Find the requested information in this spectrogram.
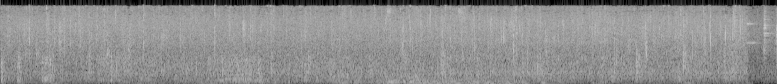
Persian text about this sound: چه بارونی هم داره میاد.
